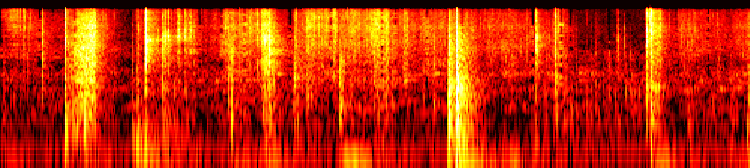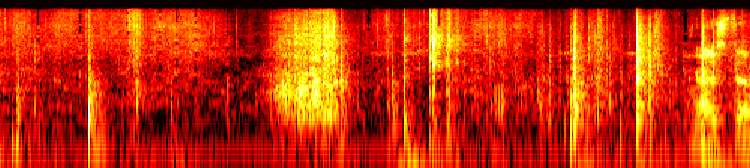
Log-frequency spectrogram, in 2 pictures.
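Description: Shrink-wrapped cardboard trading-card boxes being handled and unwrapped: plastic wrap tearing and crinkling among sharp knocks and taps of the boxes. There is a loud knock about three seconds in and a longer crinkling tear near seven seconds.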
